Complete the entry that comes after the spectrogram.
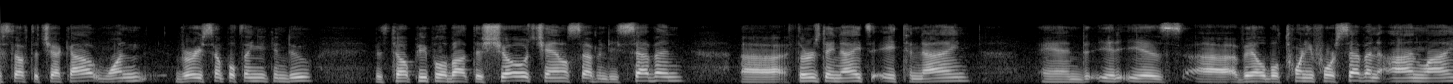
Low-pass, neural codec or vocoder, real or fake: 7.2 kHz; none; real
